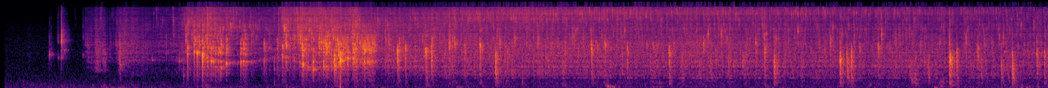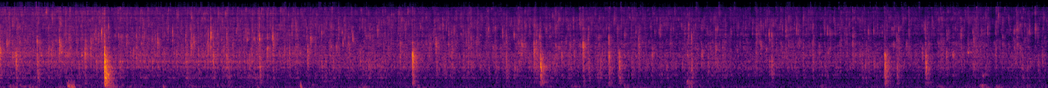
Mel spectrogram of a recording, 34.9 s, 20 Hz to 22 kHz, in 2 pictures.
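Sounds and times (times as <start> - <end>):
bath crackles fizzing in water: 0.9 - 13.3.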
